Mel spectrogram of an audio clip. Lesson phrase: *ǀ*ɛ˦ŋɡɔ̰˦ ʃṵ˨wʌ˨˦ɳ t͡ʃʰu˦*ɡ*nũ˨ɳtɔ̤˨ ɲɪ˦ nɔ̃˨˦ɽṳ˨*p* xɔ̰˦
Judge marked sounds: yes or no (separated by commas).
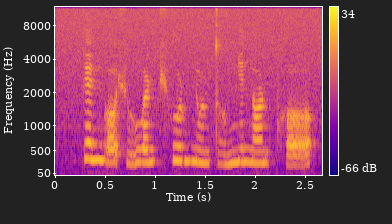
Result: no, no, yes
